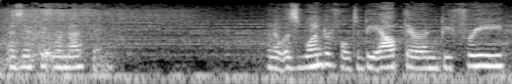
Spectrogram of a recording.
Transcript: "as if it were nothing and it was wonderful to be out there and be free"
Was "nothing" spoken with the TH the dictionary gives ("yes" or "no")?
yes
